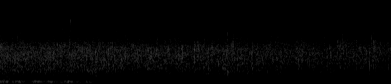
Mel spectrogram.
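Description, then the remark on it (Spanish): Sustained applause from a sizable audience for the leaders, a dense, even wash of clapping that fills the whole moment at steady volume without voices rising above it. “Pero sobre todo, quiero darle un aplauso a los líderes que estuvieron aquí fielmente, de verdad. Denles el aplauso.”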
